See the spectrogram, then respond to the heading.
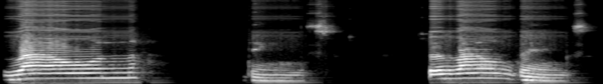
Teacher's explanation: surroundings. Surroundings. With the schwa sound after the s.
